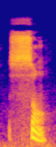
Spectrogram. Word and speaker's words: sang: Okay, remember this G here doesn't exist, so un sang.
